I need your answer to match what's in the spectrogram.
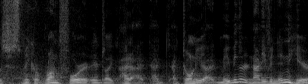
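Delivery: tense, hushed, half-whispered arguing tone. Describing voices heard from a room, acting out their half-whispered arguing. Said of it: "just slightly like whisper arguing".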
